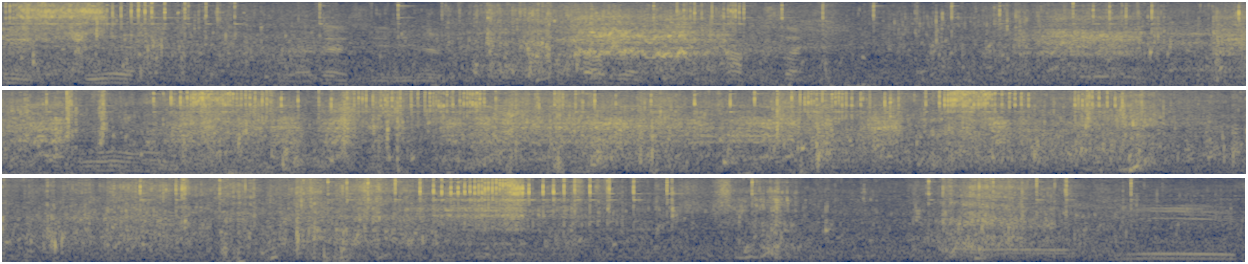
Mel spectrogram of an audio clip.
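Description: Shallow water splashing and lapping at a rocky shoreline, with scattered small knocks of handling noise and indistinct voices in the background.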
